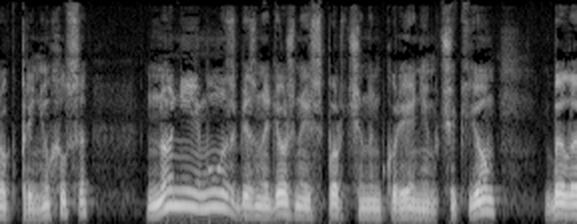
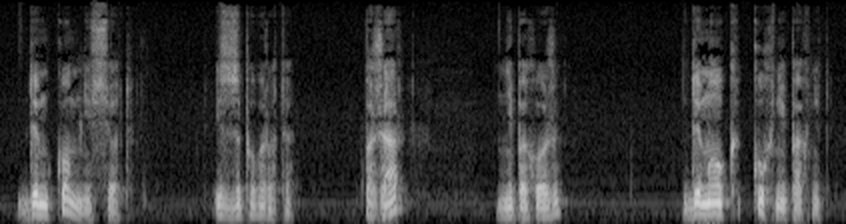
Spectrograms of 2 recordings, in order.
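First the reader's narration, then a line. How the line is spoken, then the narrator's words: Quiet. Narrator (Russian): Она тихо сказала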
